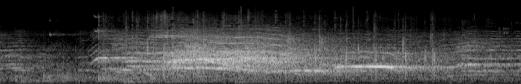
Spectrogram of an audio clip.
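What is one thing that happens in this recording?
A group of girls cheers loudly.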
